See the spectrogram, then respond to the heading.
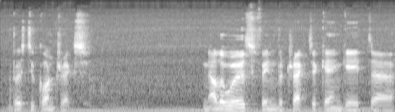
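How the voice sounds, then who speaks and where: A man's very deep, low voice at a fairly slow pace, with fairly even intonation and audible room echo. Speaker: gaming YouTuber. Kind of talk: gameplay commentary. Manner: casual, halting.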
